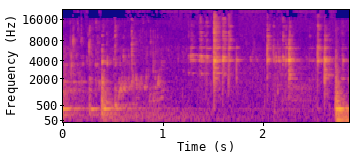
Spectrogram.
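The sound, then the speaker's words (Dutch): Pure water pours into a small glass container in short trickles and drips, with bright ringing splashes at irregular intervals, fairly quiet, with no voices. “Je krijgt nog een beetje zuiver water van mij.”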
